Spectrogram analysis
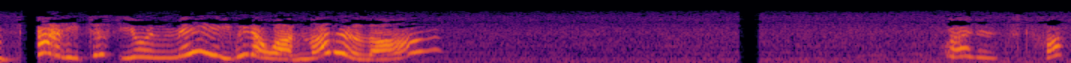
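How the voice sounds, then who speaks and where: An American actress playing an intense, unstable psychotherapy patient, theatrical and emotionally volatile, in a 1950s radio drama. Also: female voice, very high voice, heavily acted. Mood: childlike pleading. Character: intense, unstable woman psychotherapy patient in love with her doctor. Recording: dull, hissy 1950s radio recording.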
